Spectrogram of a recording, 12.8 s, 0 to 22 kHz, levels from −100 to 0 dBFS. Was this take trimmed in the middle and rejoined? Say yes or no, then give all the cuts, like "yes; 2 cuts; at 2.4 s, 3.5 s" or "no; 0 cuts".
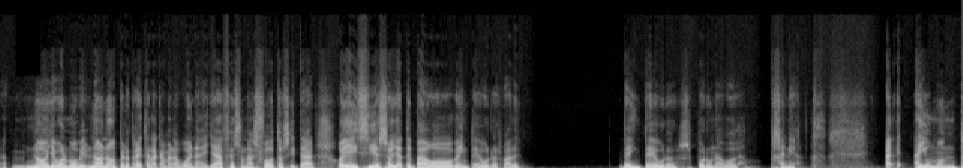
no; 0 cuts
